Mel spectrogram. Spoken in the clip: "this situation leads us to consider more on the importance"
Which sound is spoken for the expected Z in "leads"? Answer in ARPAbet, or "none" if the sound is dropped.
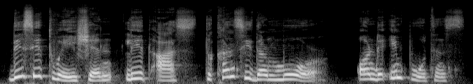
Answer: none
